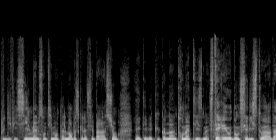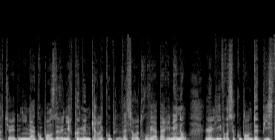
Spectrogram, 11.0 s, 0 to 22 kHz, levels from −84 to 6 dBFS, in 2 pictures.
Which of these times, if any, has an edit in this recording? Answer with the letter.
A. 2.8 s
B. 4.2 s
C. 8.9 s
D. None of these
B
